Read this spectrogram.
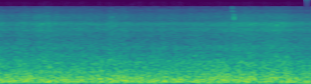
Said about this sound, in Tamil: இந்த பக்கம் அலை வந்து பார்த்தீங்கன்னா வேகமாக வந்துட்டு இருக்கு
